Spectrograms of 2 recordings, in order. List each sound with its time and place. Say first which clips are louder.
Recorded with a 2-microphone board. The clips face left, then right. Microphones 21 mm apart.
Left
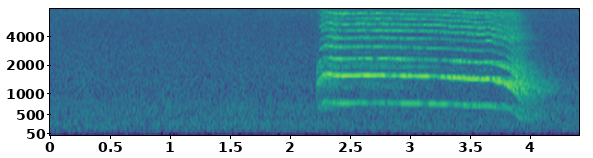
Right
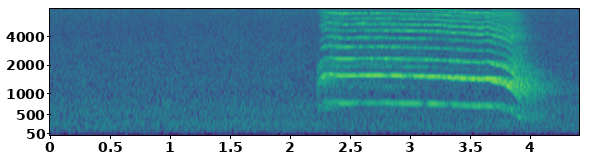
2.2 s a scream: left 4 dB; 25° left (ahead or behind), 0.9 m; by 4.0 s 45° right (ahead or behind), 1.2 m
